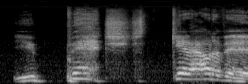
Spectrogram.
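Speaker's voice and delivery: sudden, high, angry little outburst. Retelling Brie telling someone to leave: imitating Brie's angry outburst. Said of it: "this little outburst from Brie".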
